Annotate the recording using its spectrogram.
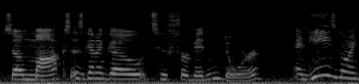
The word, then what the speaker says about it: Goto: Hirooki Goto. – Goto. Okay, I didn't know how to pronounce his last name, and I didn't want to be wrong.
